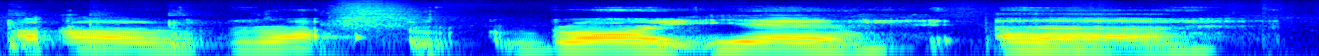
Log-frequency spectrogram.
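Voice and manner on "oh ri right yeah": put-on British voice. Voicing a character in Max's British voice. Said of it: "it's perfect voice".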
